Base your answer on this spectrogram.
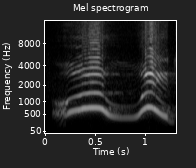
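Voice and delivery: high, loud excited whoop. Real, not acted. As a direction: let out a joyful ooh-wee. Excited at cheese pouring.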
